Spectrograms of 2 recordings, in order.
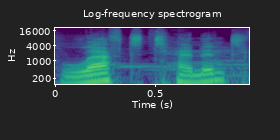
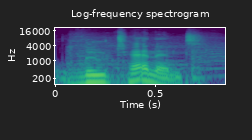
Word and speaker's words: lieutenant: from like the like left tenant versus lieutenant. Like how do you get left tenant out of Li Eu T? Especially when the American pronunciation is lieutenant.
